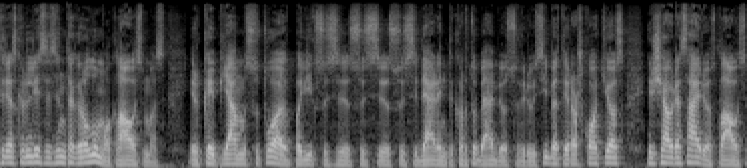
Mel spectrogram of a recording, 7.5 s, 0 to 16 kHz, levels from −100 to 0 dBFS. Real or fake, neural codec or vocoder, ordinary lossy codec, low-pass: real; none; AAC, 96 kbps; 14.4 kHz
